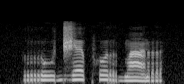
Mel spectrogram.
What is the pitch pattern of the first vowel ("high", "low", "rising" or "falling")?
low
